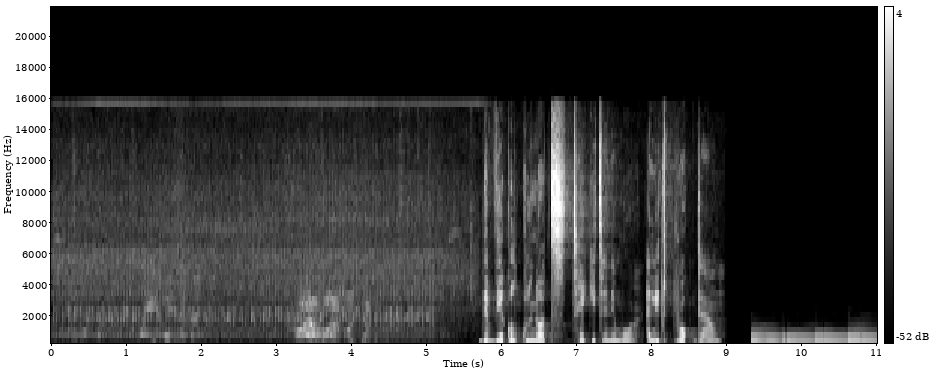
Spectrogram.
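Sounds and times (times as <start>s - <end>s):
people calling out: 0.0s - 2.2s, 3.0s - 4.8s.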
